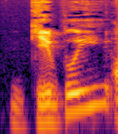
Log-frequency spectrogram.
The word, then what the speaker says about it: Ghibli: So my first one is Studio Ghibli.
